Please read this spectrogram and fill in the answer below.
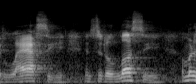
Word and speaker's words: lassi: It is not difficult to say lassie.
